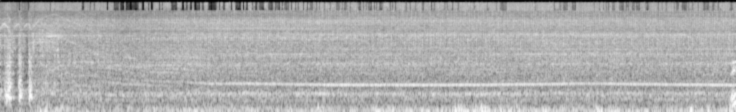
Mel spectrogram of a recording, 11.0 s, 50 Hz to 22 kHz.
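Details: 2004-08 Acura TSX at idle after pump O-ring replacement: only a faint steady high pump whine, very small if at all, far less than before; fluid bubbling reduced; fluid flush planned.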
